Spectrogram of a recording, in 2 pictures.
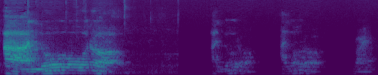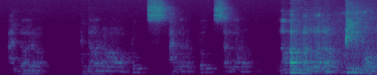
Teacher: the pronunciation of the word, it sounds like if it's just one word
